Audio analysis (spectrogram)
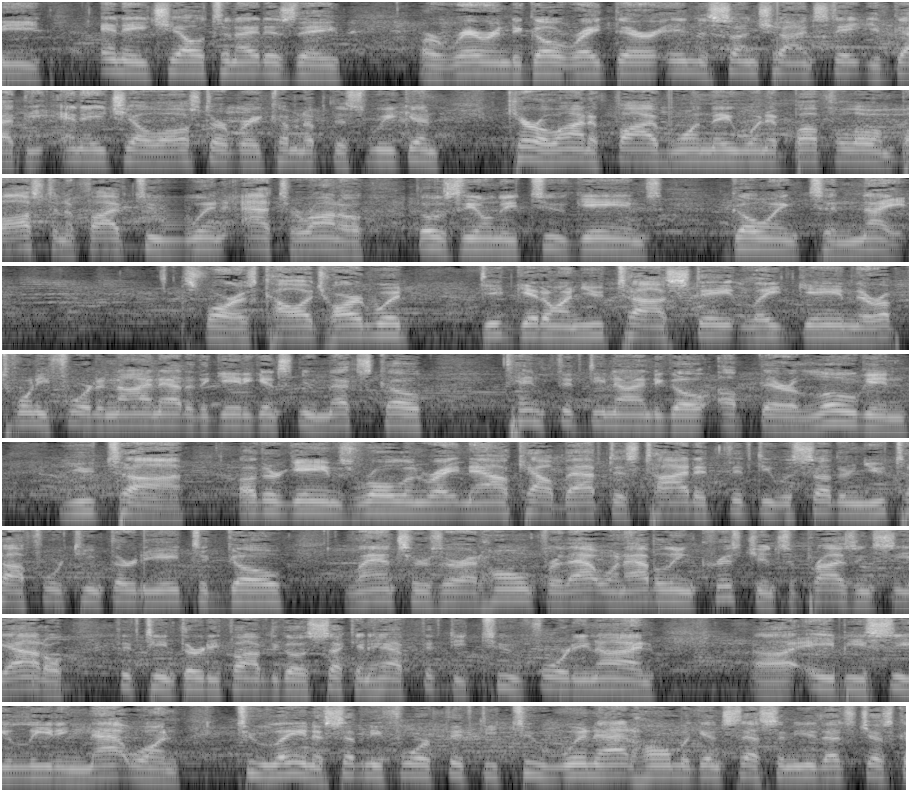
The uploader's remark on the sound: "Live" from #PSBRlaw Studios in Las Vegas it's #HumpDayHappiness at Steiner's Pub with SportsXradio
